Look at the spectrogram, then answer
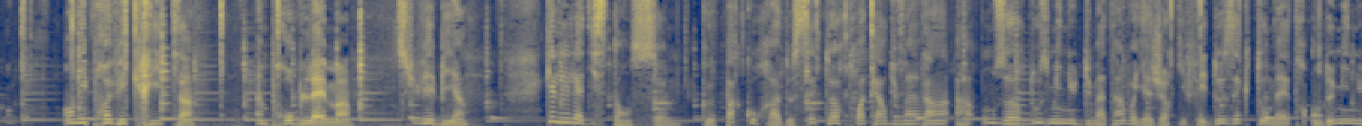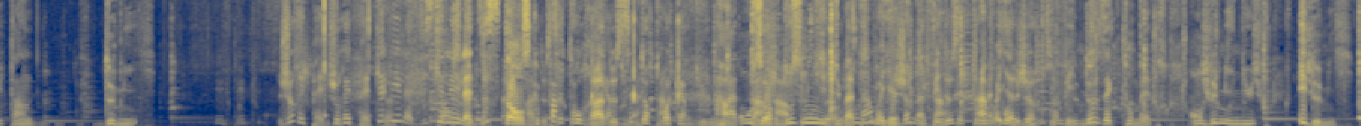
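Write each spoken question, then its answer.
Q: Quelle est la distance que parcourra de 7h15 du matin à 11h12 du matin un voyageur qui fait 2 hectomètres en 2 minutes et demi?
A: 18 960 mètres (18,96 km)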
